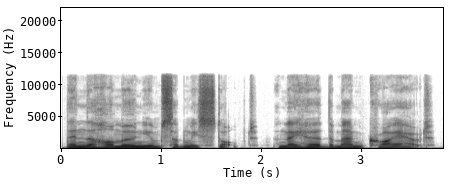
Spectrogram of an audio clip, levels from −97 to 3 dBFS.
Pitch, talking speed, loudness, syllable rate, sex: 110 Hz, 190 wpm, -15 LUFS, 4.8 syllables/s, male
